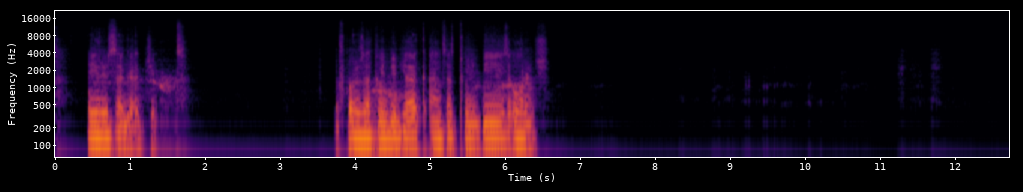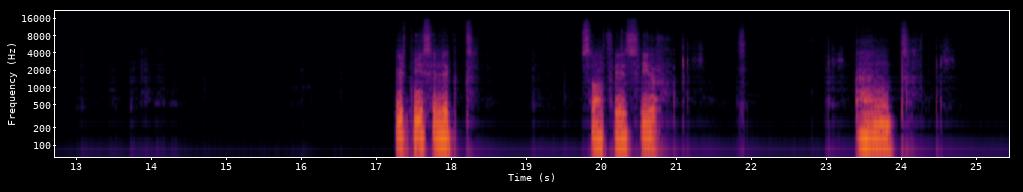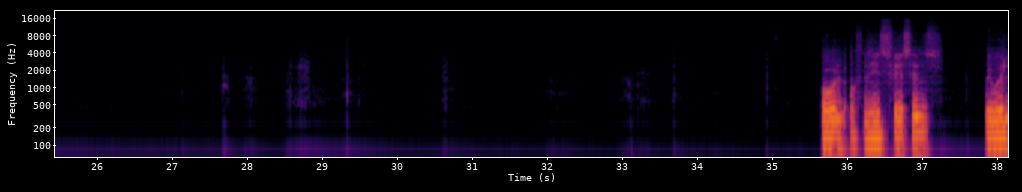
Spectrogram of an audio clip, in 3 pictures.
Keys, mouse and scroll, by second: 0.4 alt+shift+middle drag, 0.8 ctrl+alt+middle click, 3.1 alt+shift+middle drag, 3.9 click, 4.7 click, 12.0 Tab, 13.6 Tab, 14.7 KP_7, 15.1-15.6 scroll down 1, 15.6 Tab, 16.6 1, 16.8 click, 17.5 shift+click, 17.7 shift+click, 18.0 shift+click, 19.3 alt+shift+middle click, 20.3 ctrl+KP_Add, 21.0 ctrl+KP_Add, 21.7 scroll up 1, 22.8 ctrl+KP_Add, 27.2 3, 28.7 scroll up 2, 29.1 alt+shift+middle click, 29.5 ctrl+alt+middle click, 30.6 c, 32.8 Escape, 33.1 scroll down 1, 33.5 alt+shift+middle click, 33.9 ctrl+alt+middle click, 34.9 c, 36.6 Escape, 36.7-37.1 scroll down 2, 37.3 alt+shift+middle click.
